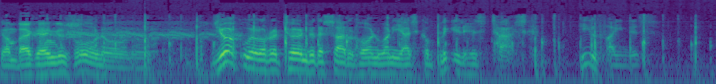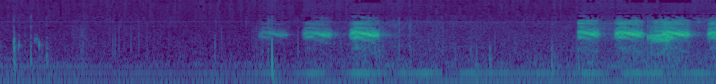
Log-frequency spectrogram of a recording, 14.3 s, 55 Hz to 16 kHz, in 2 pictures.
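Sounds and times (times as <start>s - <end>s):
speech: 0.0s - 6.6s
low steady hum: 0.0s - 14.3s
harsh loud crow caws: 0.1s - 3.8s, 9.7s - 11.2s, 12.9s - 14.3s
faint taps: 1.1s - 7.7s.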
